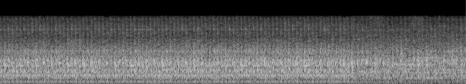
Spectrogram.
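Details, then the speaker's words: Mitsubishi Triton 2.5 L 4D56 diesel with overheating, idling with a pressure tester on the cooling system and air bubbles building pressure: loud clattery uneven knock about twice a second, engine running quite rough. "You can hear that noise as well. That doesn't sound overly healthy, does it? But just have a look at the pressure tester, see what it does. And the engine's running quite rough too."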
